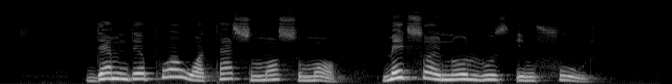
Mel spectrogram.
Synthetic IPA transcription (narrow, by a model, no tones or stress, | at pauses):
dɛ̃mdepʰuɔwɔtasmɔsmɔl | meksɔjnoluzĩmfud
